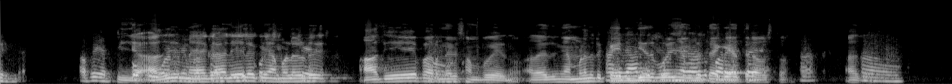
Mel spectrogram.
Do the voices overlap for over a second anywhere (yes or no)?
yes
